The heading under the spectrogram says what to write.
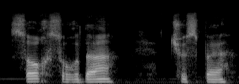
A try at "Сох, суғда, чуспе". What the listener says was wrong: Только г там, у тебя г нету, да? Сох, суғда, чуспе.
